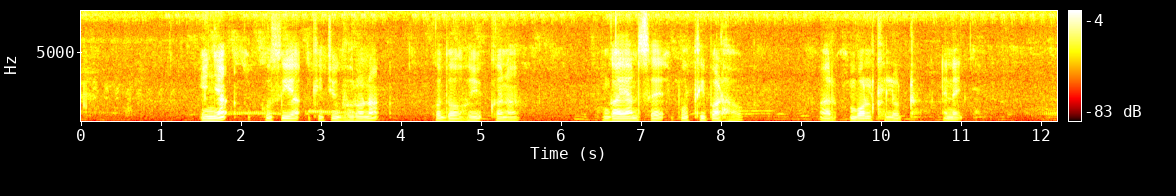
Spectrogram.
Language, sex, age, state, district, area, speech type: Santali, male, 18-30, West Bengal, Bankura, rural, spontaneous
